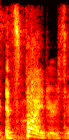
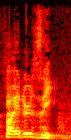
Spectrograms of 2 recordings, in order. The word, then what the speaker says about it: FighterZ: You don't pronounce the Z as a Z, even though it's a large Z bigger than all the other text and it's capital at the end. But it's FighterZ, it's not FighterZ.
